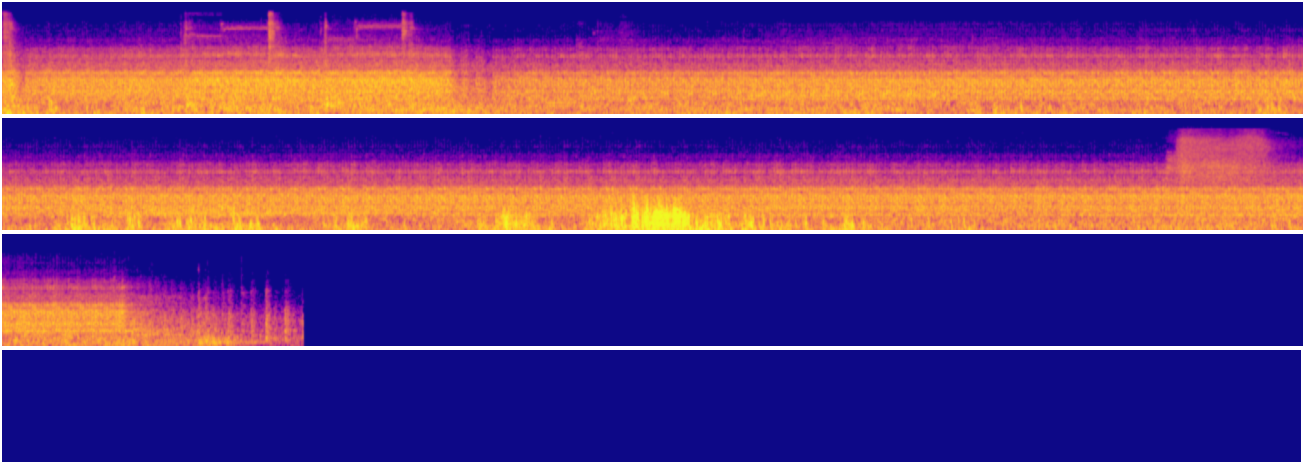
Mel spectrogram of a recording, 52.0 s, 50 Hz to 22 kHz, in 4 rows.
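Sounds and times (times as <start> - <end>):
diesel truck engine running: 0.0 - 29.0.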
